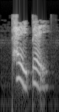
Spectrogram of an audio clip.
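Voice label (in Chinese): "配备", Mandarin Chinese; hsk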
